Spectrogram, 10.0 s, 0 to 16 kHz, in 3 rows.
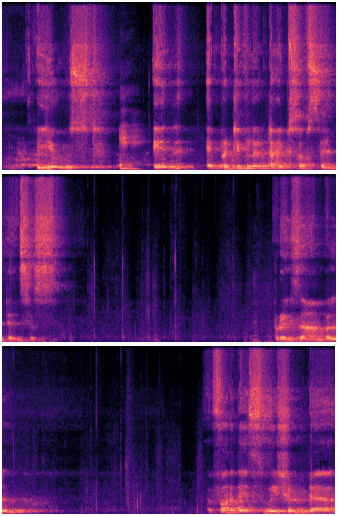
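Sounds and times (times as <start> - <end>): man lecturing: 0.3 - 4.0, 6.0 - 7.2, 8.7 - 10.0.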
